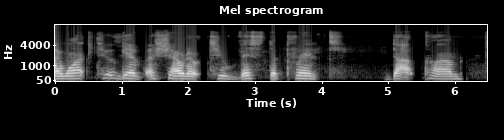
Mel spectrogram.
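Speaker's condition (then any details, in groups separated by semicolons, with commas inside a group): Cerebral palsy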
